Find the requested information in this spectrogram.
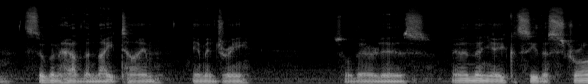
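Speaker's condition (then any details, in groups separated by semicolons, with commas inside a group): No condition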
